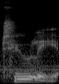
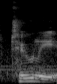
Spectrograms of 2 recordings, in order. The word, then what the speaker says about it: Thule: So um it's the Germans pronounced it Tuli I believe.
